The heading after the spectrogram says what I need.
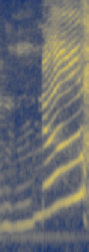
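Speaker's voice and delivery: a high, laughing shout of "No!"; Harley's shout. Acted. Harley yells over her dead hyenas, a laughing shout. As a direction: wail it out, laughing through it.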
